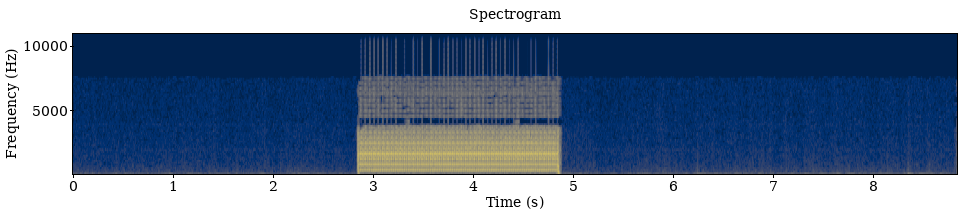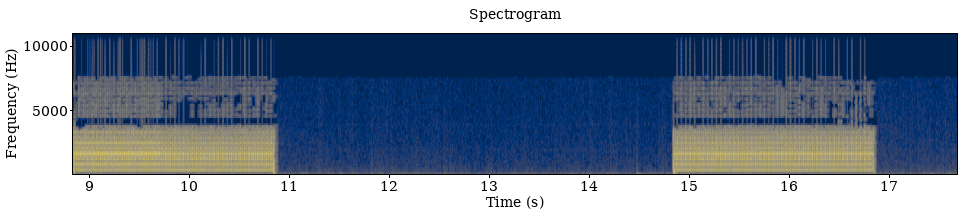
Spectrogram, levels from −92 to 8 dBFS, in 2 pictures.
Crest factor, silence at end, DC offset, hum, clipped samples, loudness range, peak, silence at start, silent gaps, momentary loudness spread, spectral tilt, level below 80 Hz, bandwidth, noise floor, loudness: 16 dB; 0.8 s; under 0.1%; none; under 0.1%; 9 LU; 0 dBFS; 2.85 s; none; 6 LU; -2 dB/octave; -58 dBFS; 11 kHz; -63 dBFS; -12 LUFS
